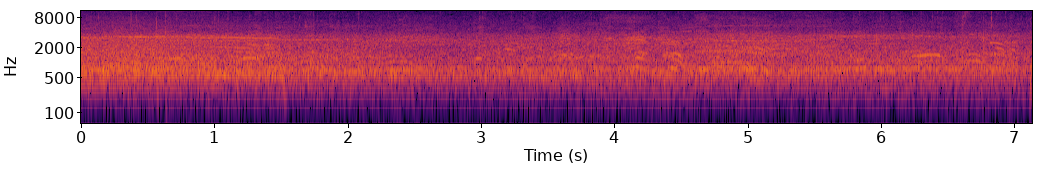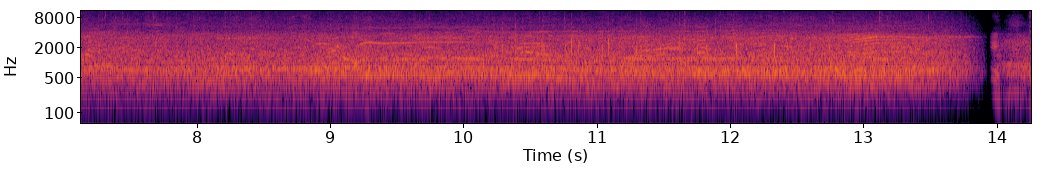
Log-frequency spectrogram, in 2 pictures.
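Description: Indoor arena crowd noise during a football match: a steady murmur of spectators with scattered faint shouts and calls.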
